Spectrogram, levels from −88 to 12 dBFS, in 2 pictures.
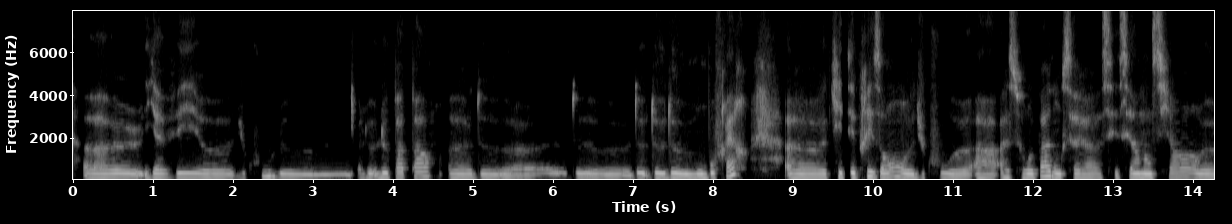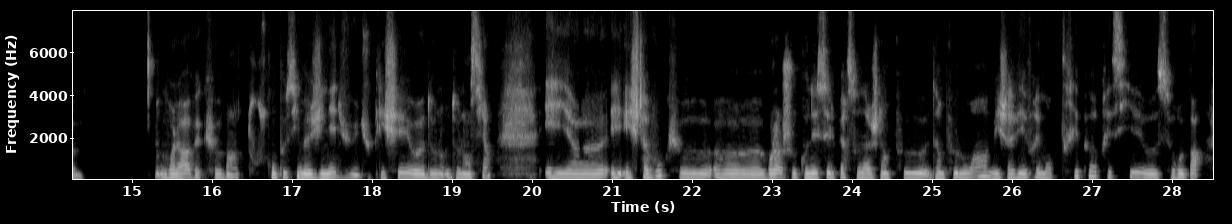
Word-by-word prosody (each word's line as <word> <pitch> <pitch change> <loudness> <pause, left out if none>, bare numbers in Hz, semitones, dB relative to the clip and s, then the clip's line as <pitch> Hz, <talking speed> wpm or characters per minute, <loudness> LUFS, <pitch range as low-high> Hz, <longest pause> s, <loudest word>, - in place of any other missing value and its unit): heu, 175 0 +1
il - - -7
y 180 - +2
avait, 180 +2 0
heu, 160 0 -2
du 175 - -19
coup 230 +4 -5
le 320 -2 -2 0.6
le 175 0 -2
le 190 +1 +1
papa, 210 +2 -5 0.2
heu, 165 -1 -1
de, 165 - -1 0.3
heu, 80 +1 -7 0.5
de 90 - -2
de 185 -1 +2
de 180 -1 +3
de 180 +1 +3
mon 165 -1 +4
beau-frère, 185 - -1 0.5
heu, 160 -2 +1
qui 175 - -1
était 185 +1 +2
présent, 200 -2 +1
heu, 165 - +5
du 165 +1 -10
coup, 175 0 -4
heu, 155 0 -2
à 155 +2 -5
à 170 - -2
ce 165 +1 -1
repas 170 +8 +2
donc 170 -4 +2
c'est, 165 -2 -1
heu, 155 0 -4
c'est - - -5
c'est 180 - -1
un 175 0 +5
ancien, 170 +4 +2 0.3
heu, 165 -1 -1 0.9
voilà 165 +1 +2
avec, 155 -7 -3
heu, 165 - +2
ben 155 -1 -2
tout - - -11
ce - - -9
qu'on 180 - +3
peut 190 - -3
s'imaginer 170 -1 +5
du 160 -5 -4
du - - -9
cliché, 190 0 +2
heu, 160 -1 +5
de 170 +1 -1
l 160 - -1
de 175 +2 -3
l'ancien 165 +6 +1 0.7
et 180 -2 +2
heu 170 -1 +2
et 185 0 +2
et - - 0
je 170 - +6
t'avoue 195 +7 0 0.2
que, 175 -3 +1
heu, 160 -2 +1
voilà 175 +2 +4
je 180 - -1
connaissais 180 +2 +4
le - - -3
personnage 190 +1 0
d'un 180 -2 +1 0.2
peu 185 -2 +4
d'un 185 0 +1
peu 180 0 0
loin, 195 +6 0
mais 180 -3 0
j'avais 170 0 +2
vraiment 180 +3 -3
très 225 - -4
peu 230 +1 -4
apprécié, 205 -1 -3
heu, 165 -1 +3
ce 165 +1 +3
repas, 165 +2 -1
175 Hz, 175 wpm, -26 LUFS, 165-185 Hz, 0.9 s, je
